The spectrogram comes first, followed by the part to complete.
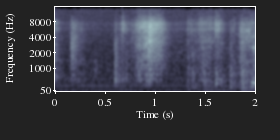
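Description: Quiet handling sounds as a plastic protein-powder tub is picked up: a light click at the start, then a brief soft rustle about halfway through, over a faint steady hum.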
